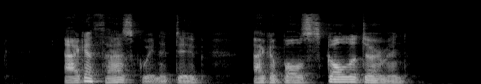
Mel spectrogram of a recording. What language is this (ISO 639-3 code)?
cor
